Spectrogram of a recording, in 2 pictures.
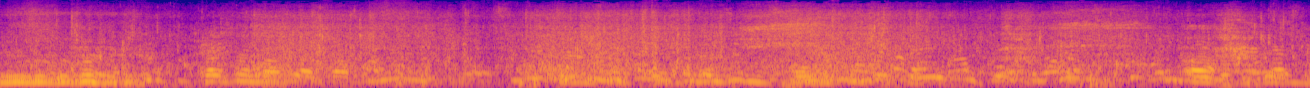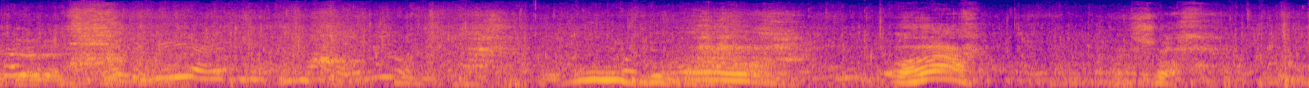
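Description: Several men talk and shout excitedly nearby.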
